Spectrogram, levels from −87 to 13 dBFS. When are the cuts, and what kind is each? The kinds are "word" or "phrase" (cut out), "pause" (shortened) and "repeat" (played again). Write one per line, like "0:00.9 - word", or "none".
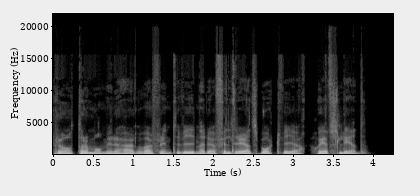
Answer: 0:01.0 - word
0:01.3 - word
0:01.8 - word
0:03.1 - word

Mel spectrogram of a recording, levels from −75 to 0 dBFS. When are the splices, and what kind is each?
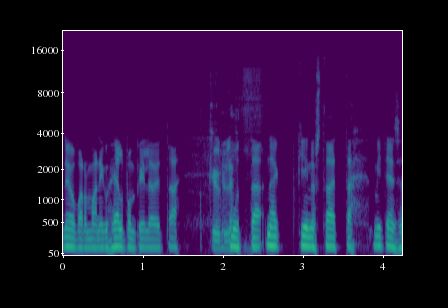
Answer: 0:02.5 - word

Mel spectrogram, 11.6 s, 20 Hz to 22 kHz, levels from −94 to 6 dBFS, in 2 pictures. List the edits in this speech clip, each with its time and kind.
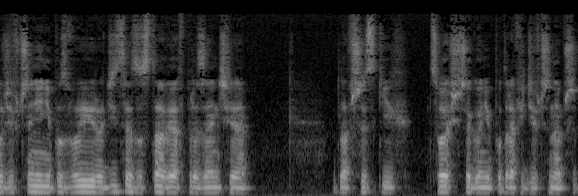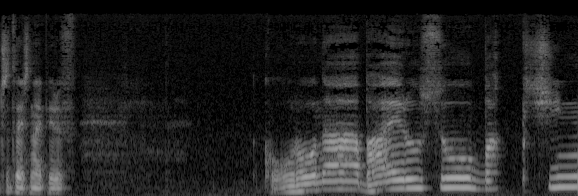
0:04.2 - pause

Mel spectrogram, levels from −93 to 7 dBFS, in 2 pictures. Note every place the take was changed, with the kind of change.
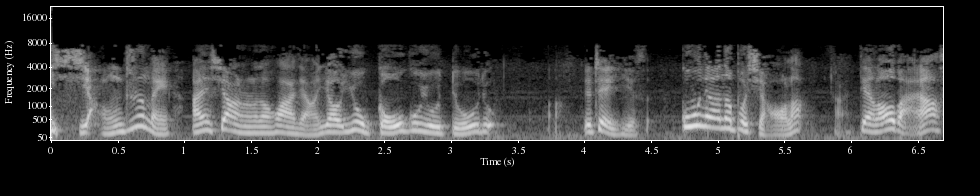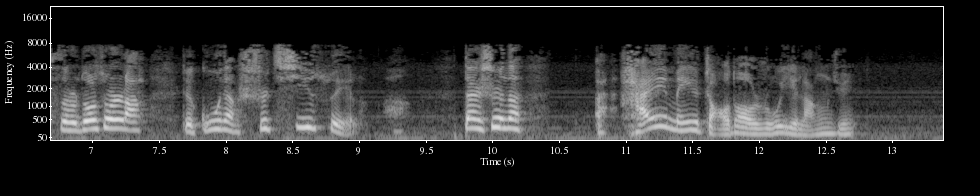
0:00.9 - pause
0:04.6 - pause
0:05.7 - pause
0:09.1 - pause

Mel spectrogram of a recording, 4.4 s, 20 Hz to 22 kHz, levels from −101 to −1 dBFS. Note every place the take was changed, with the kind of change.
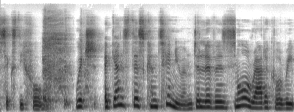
0:03.5 - word

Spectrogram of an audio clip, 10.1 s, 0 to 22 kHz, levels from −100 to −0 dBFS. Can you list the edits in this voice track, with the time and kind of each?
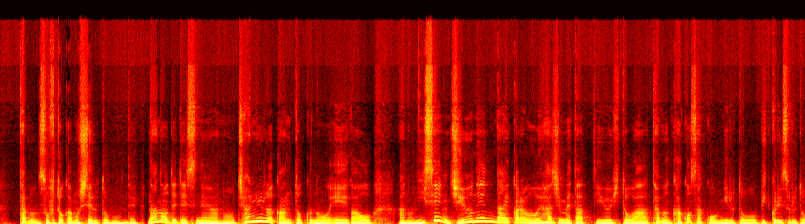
0:01.8 - pause

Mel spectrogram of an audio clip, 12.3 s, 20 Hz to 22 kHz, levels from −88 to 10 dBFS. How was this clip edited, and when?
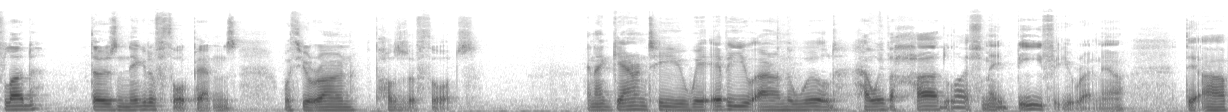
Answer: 0:05.8 - pause

